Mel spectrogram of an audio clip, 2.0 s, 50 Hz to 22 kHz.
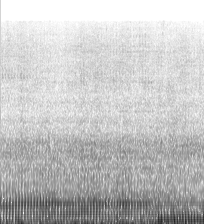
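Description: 125cc motorcycle engine running at a steady note while riding, with wind rumble on the microphone; the engine note shifts near the end.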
